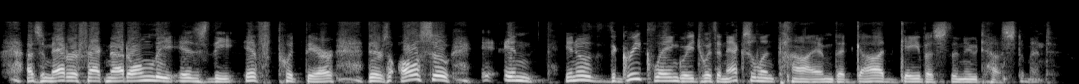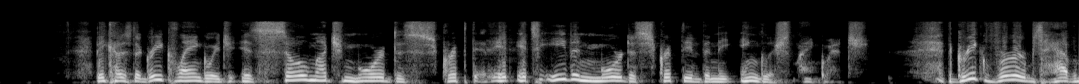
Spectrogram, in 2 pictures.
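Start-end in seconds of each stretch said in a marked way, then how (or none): none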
